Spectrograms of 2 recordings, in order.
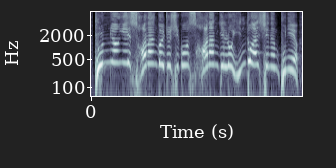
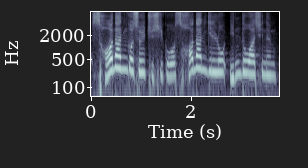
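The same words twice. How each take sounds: First: Higher and louder, hammering 분명히; emphatic shout. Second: Said in the usual way. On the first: Acted. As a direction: preach it out at full force. Repeats the phrase, now shouted.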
